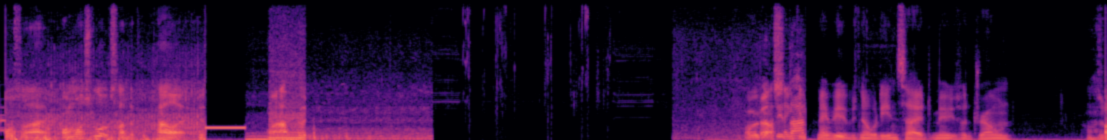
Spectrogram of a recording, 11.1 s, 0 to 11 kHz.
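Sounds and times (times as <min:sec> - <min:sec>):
vehicle engine and road noise: 0:00.0 - 0:04.4.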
